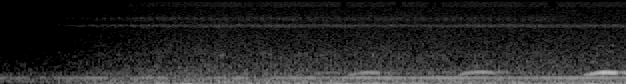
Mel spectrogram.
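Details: Brown Hawk-Owl giving soft, upslurred hoots in quick pairs, two in a row meaning "I live here", repeated about every second over a steady electrical hum.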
